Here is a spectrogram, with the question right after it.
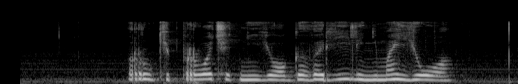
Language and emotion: Russian, angry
